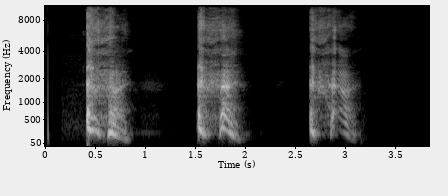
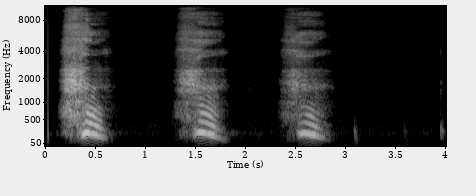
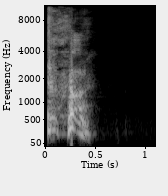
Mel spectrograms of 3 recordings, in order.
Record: three_cough_length: 3.8 s
three_cough_amplitude: 32767
three_cough_signal_mean_std_ratio: 0.34
exhalation_length: 4.0 s
exhalation_amplitude: 17992
exhalation_signal_mean_std_ratio: 0.39
cough_length: 1.1 s
cough_amplitude: 32767
cough_signal_mean_std_ratio: 0.39
survey_phase: beta (2021-08-13 to 2022-03-07)
age: 45-64
gender: Female
wearing_mask: 'No'
symptom_none: true
smoker_status: Never smoked
respiratory_condition_asthma: false
respiratory_condition_other: false
recruitment_source: REACT
submission_delay: 2 days
covid_test_result: Negative
covid_test_method: RT-qPCR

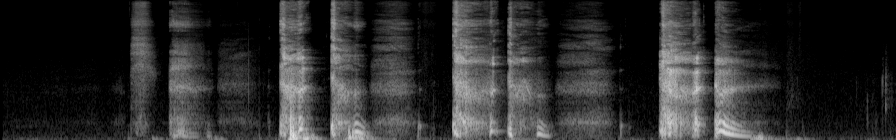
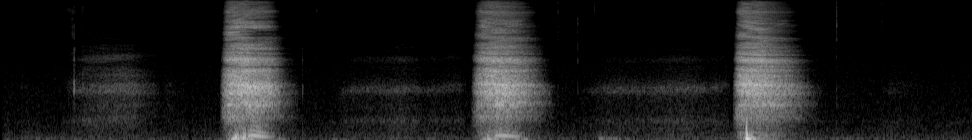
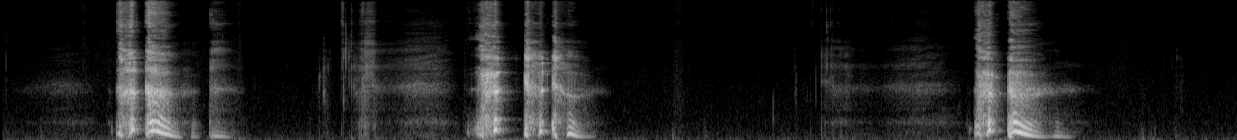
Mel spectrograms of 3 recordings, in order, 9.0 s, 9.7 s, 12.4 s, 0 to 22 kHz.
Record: cough_length: 9.0 s
cough_amplitude: 13931
cough_signal_mean_std_ratio: 0.36
exhalation_length: 9.7 s
exhalation_amplitude: 4802
exhalation_signal_mean_std_ratio: 0.31
three_cough_length: 12.4 s
three_cough_amplitude: 8641
three_cough_signal_mean_std_ratio: 0.29
survey_phase: beta (2021-08-13 to 2022-03-07)
age: 45-64
gender: Female
wearing_mask: 'No'
symptom_cough_any: true
symptom_runny_or_blocked_nose: true
symptom_sore_throat: true
symptom_fatigue: true
symptom_headache: true
smoker_status: Current smoker (1 to 10 cigarettes per day)
respiratory_condition_asthma: false
respiratory_condition_other: false
recruitment_source: Test and Trace
submission_delay: 2 days
covid_test_result: Positive
covid_test_method: RT-qPCR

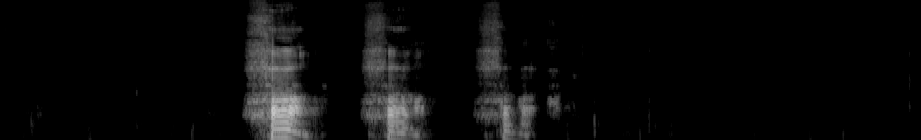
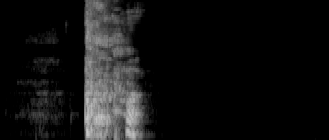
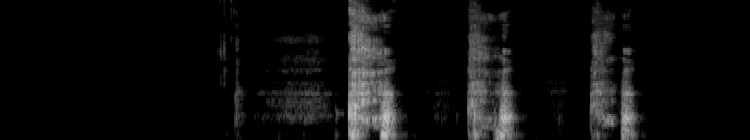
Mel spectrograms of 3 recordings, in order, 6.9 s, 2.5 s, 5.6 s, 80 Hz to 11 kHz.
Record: exhalation_length: 6.9 s
exhalation_amplitude: 32768
exhalation_signal_mean_std_ratio: 0.22
cough_length: 2.5 s
cough_amplitude: 32767
cough_signal_mean_std_ratio: 0.29
three_cough_length: 5.6 s
three_cough_amplitude: 29988
three_cough_signal_mean_std_ratio: 0.27
survey_phase: alpha (2021-03-01 to 2021-08-12)
age: 45-64
gender: Male
wearing_mask: 'No'
symptom_none: true
smoker_status: Never smoked
respiratory_condition_asthma: false
respiratory_condition_other: false
recruitment_source: REACT
submission_delay: 2 days
covid_test_result: Negative
covid_test_method: RT-qPCR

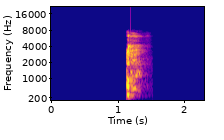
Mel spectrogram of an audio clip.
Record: cough_length: 2.3 s
cough_amplitude: 27690
cough_signal_mean_std_ratio: 0.19
survey_phase: beta (2021-08-13 to 2022-03-07)
age: 18-44
gender: Female
wearing_mask: 'No'
symptom_prefer_not_to_say: true
smoker_status: Ex-smoker
respiratory_condition_asthma: false
respiratory_condition_other: false
recruitment_source: REACT
submission_delay: 2 days
covid_test_result: Negative
covid_test_method: RT-qPCR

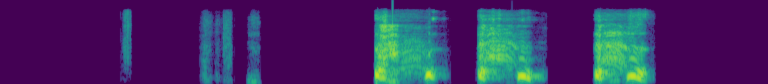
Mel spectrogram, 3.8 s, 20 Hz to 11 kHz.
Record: three_cough_length: 3.8 s
three_cough_amplitude: 28233
three_cough_signal_mean_std_ratio: 0.32
survey_phase: beta (2021-08-13 to 2022-03-07)
age: 18-44
gender: Female
wearing_mask: 'No'
symptom_none: true
smoker_status: Never smoked
respiratory_condition_asthma: false
respiratory_condition_other: false
recruitment_source: REACT
submission_delay: 4 days
covid_test_result: Negative
covid_test_method: RT-qPCR
influenza_a_test_result: Negative
influenza_b_test_result: Negative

